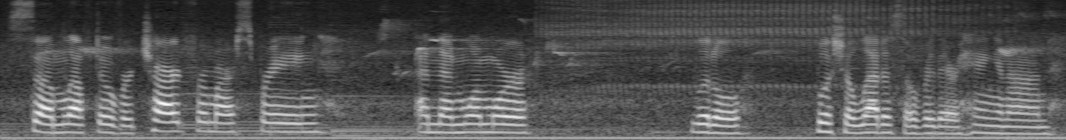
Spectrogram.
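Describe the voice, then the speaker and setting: A woman's voice: mid-range voice, little pitch movement, unhurried, long pauses, mellow, faint music behind. A young woman casually walking through her backyard vegetable garden outdoors, chatting as she points out plants to a handheld camera. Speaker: gardening vlogger.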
